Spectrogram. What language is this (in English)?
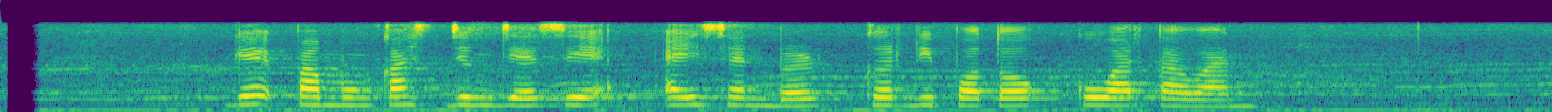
Sundanese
